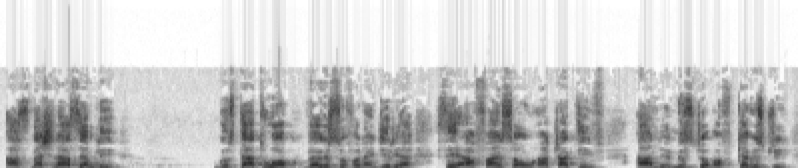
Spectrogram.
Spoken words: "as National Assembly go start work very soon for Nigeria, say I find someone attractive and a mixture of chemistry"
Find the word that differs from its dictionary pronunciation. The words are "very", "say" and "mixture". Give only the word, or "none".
mixture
